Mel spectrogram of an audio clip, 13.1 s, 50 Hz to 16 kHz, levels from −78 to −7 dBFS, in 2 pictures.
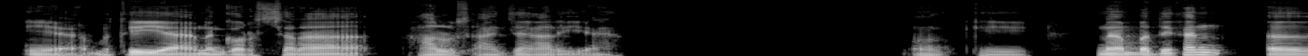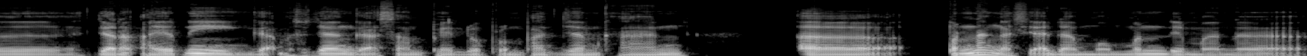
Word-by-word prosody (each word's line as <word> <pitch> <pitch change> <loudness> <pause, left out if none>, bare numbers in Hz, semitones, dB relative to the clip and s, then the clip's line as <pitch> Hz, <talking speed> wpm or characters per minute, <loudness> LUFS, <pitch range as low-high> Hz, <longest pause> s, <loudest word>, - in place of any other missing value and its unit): Iya. 90 -2 +1 0.2
Berarti, - - -2 0.2
ya, - - +5
negor 85 0 +1
secara 85 -1 +1 0.3
halus 85 -1 -1
aja 80 +3 -3
kali, 80 -1 -2
ya. - - -9 1.4
Oke. 80 -2 -7 0.3
Nah, 95 - +7
berarti, 95 +5 +4
kan, 155 0 +6 0.3
eee, 95 -2 0
jarak 95 -1 +3
air, 95 +2 +2
nih, 105 -6 +5
enggak, 90 - -1
maksudnya 105 +2 0
enggak 85 -4 0
sampai 85 0 -4
24 80 0 -4
jam, 95 -1 0
kan. 80 +5 -3 0.6
Eee, 85 -2 +2 0.2
pernah 120 +6 +4
enggak, 95 -9 0
sih, - - -2
ada 85 -1 0
momen 90 +4 0
di 95 - 0
mana 85 -1 -3
90 Hz, 145 wpm, -26 LUFS, 85-95 Hz, 1.4 s, Nah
